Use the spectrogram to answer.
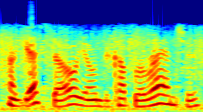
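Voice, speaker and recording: A woman's voice: mid-range voice, brisk, slight background noise, close to an everyday voice. An actress playing a lovelorn young American showgirl in a 1930s radio drama, with plain, slangy, understated speech. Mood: matter-of-fact. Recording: dull 1930s radio broadcast with music behind.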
